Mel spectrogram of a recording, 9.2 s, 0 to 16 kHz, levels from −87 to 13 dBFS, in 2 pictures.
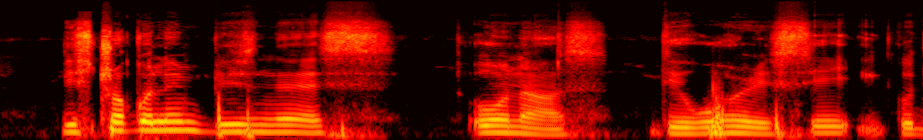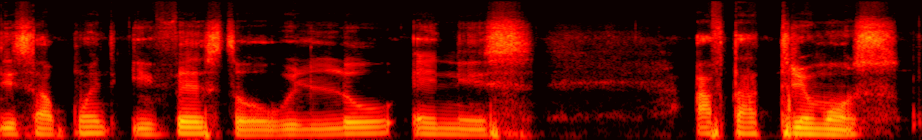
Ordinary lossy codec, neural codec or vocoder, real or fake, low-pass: Opus, 24 kbps; none; real; 14.4 kHz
